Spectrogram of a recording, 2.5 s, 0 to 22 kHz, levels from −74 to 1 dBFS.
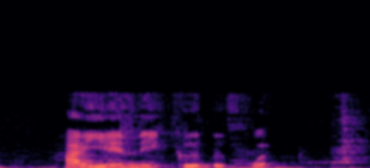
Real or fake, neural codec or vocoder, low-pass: fake; vocoder, 22.05 kHz, 80 mel bands, WaveNeXt; 9.9 kHz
